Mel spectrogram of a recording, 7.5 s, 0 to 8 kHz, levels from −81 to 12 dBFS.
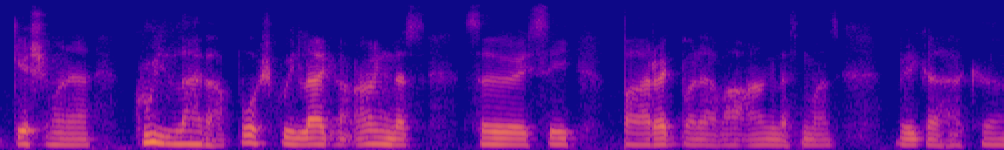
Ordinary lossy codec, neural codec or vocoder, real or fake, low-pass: Opus, 24 kbps; codec, 16 kHz, 1 kbps, X-Codec, WavLM features, trained on Multilingual LibriSpeech; fake; 7.2 kHz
